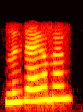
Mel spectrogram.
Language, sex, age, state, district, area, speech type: Hindi, female, 18-30, Madhya Pradesh, Betul, urban, conversation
